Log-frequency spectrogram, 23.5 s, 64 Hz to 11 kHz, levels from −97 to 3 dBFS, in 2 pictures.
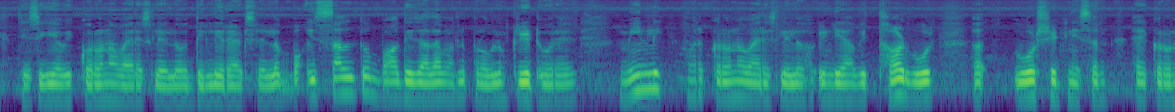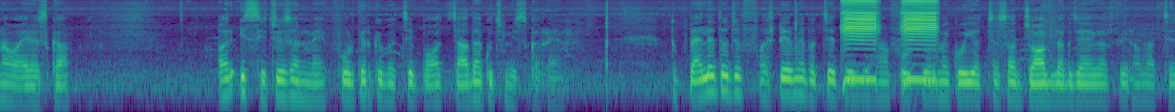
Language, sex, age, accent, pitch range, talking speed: Hindi, male, 20-39, native, 120-135 Hz, 195 wpm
